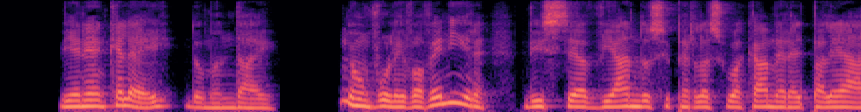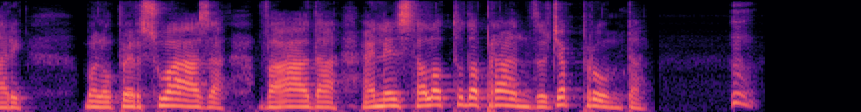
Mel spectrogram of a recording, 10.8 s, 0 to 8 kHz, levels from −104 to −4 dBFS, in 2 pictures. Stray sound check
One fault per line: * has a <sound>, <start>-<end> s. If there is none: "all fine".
* has a laugh, 9.9-10.1 s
